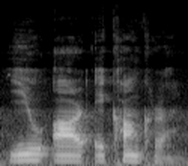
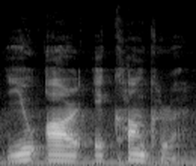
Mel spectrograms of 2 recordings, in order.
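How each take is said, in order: Both takes have the same delivery.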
